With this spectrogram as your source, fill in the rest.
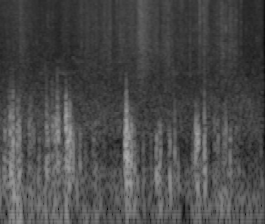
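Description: Strong wind buffets the microphone in uneven gusts, with rumbling low bursts and a broad rushing hiss throughout.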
